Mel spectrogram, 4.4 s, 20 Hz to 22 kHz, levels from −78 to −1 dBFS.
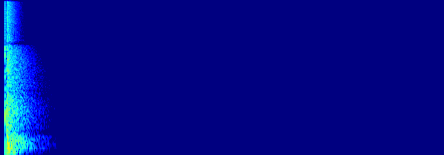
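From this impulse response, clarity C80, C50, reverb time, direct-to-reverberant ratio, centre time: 7.0 dB, 4.0 dB, 0.70 s, -6.0 dB, 45 ms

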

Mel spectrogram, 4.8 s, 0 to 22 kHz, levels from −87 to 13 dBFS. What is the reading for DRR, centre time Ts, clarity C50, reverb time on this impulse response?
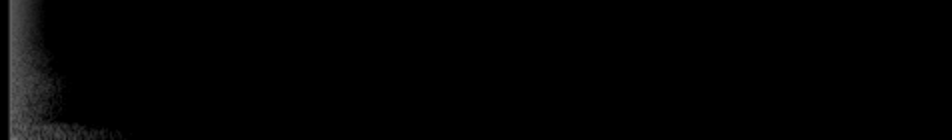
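-3.0 dB, 27 ms, 6.5 dB, 0.50 s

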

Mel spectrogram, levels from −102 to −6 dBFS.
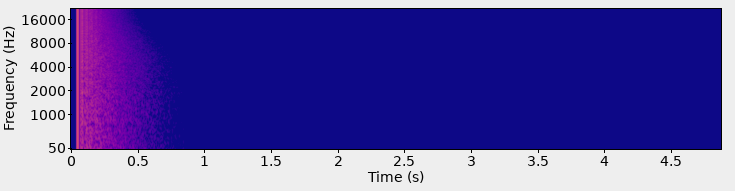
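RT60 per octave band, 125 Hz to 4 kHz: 1.2 s, 1.1 s, 1.1 s, 1.1 s, 1.1 s, 1.0 s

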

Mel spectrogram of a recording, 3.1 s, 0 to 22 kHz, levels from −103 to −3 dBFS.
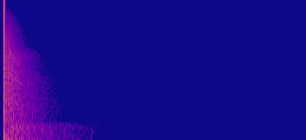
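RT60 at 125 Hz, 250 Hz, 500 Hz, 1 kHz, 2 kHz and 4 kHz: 1.4 s, 1.4 s, 1.0 s, 0.85 s, 0.75 s, 0.60 s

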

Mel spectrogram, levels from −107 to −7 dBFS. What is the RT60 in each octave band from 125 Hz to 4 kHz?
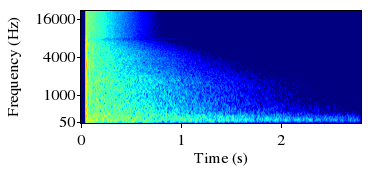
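5.4 s, 4.3 s, 3.0 s, 2.6 s, 2.3 s, 1.7 s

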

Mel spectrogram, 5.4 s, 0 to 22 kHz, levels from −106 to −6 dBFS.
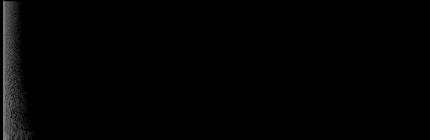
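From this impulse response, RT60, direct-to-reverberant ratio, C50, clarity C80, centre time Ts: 0.45 s, 8.0 dB, 15.5 dB, 20.0 dB, 5 ms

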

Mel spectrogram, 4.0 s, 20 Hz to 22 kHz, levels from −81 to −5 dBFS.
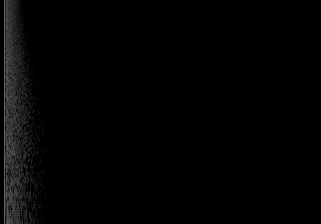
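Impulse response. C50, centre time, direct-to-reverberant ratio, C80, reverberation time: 1.5 dB, 60 ms, -1.5 dB, 4.0 dB, 1.2 s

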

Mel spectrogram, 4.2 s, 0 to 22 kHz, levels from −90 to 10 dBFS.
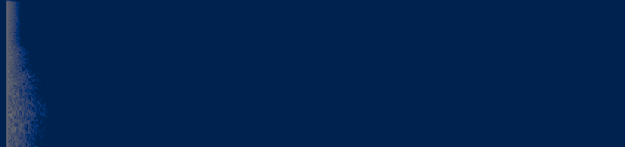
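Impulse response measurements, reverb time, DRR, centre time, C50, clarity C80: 0.40 s, -1.0 dB, 20 ms, 8.5 dB, 13.5 dB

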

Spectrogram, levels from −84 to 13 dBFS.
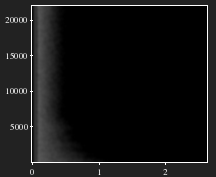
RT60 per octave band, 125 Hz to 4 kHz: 1.9 s, 1.9 s, 1.6 s, 1.4 s, 1.2 s, 0.95 s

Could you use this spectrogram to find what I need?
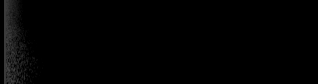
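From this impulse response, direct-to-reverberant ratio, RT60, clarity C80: -4.5 dB, 0.95 s, 4.5 dB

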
